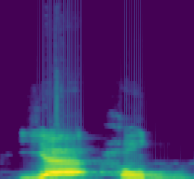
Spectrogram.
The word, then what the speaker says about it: يحض: ولا يحض على طعام المسكين، ولا يحض، ولا، هذه اللام مرققة، ولا، ولا، يحض، عندنا كلمة يحض كلها مرققة إلا الضاد، الضاد مفخمة فقط، والضاد هنا مشددة، ولا بد من نطقها ضادا وليست ضاء.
